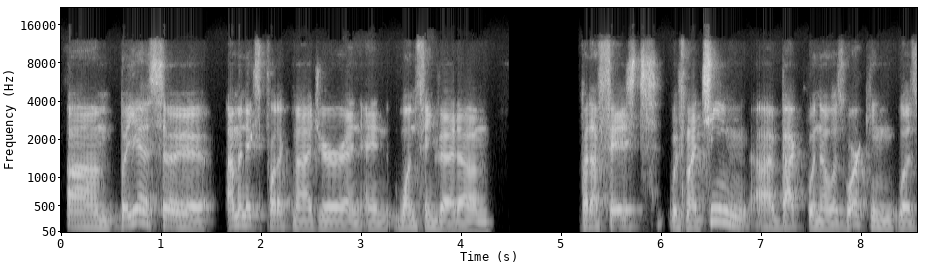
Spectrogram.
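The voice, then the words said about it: French accent in English. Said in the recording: “as you can hear from my accent, I'm French.”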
